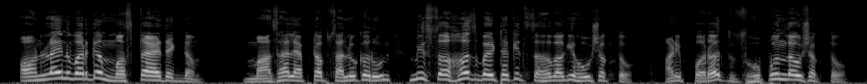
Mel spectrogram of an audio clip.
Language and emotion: Marathi, happy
